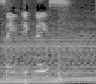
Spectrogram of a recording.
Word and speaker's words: St. Ignace: And so now we've headed off and we're headed towards St. Ignace.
